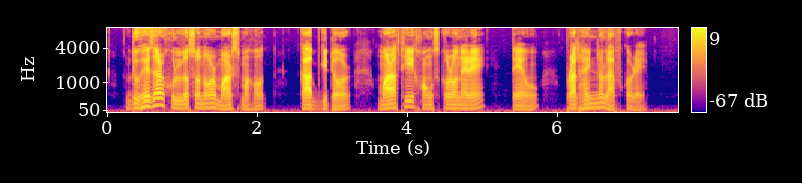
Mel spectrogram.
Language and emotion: Assamese, neutral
